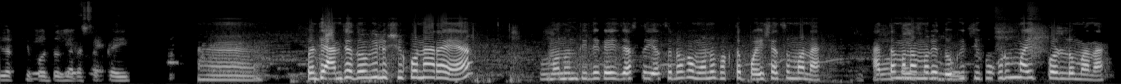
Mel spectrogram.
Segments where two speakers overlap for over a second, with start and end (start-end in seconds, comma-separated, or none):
none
